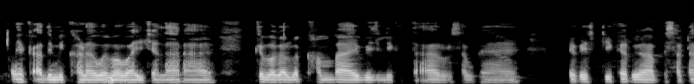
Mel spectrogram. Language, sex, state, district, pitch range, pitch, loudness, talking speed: Hindi, male, Uttar Pradesh, Ghazipur, 105-110 Hz, 110 Hz, -15 LUFS, 225 wpm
